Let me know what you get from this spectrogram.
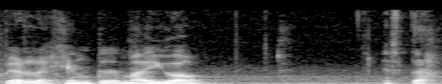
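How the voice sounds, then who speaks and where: An elderly woman with a German accent, recalling her past in an interview, halting and repeating words as she searches for them. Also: deep voice, level tone, creaky, mellow. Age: older. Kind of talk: recounting memories in an interview.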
